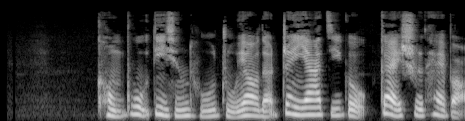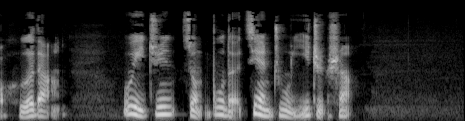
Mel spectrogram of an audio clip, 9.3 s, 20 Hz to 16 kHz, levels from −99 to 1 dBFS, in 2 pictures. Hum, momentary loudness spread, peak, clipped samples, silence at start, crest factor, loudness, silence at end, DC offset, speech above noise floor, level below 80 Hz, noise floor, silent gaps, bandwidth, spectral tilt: none; 9 LU; -4 dBFS; under 0.1%; 1 s; 20 dB; -22 LUFS; 1.15 s; under 0.1%; 48 dB; -70 dBFS; -69 dBFS; none; 11.5 kHz; -4.5 dB/octave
